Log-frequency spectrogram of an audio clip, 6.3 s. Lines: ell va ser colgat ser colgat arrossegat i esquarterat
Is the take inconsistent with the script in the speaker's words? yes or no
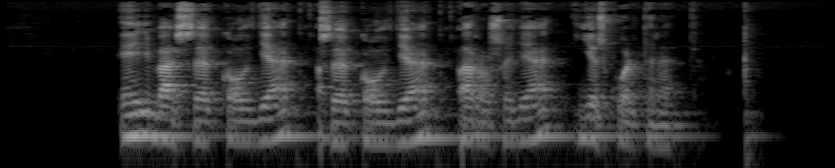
no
